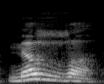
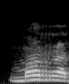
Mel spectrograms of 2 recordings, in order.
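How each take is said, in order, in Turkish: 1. İlk ünlü e sesine benziyor. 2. İlk ünlü a sesine benziyor. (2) "Marra değil yalnız"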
